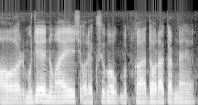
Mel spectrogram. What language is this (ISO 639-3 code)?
urd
